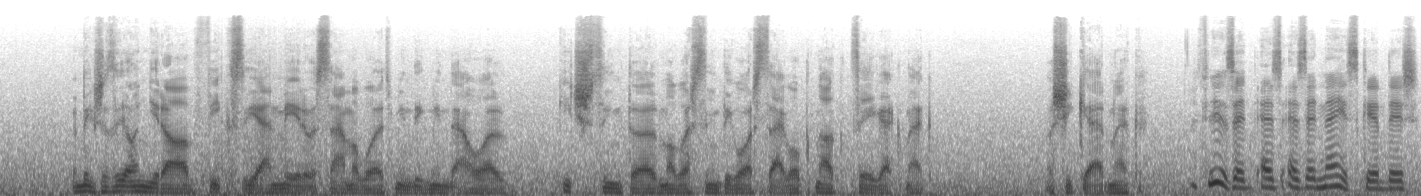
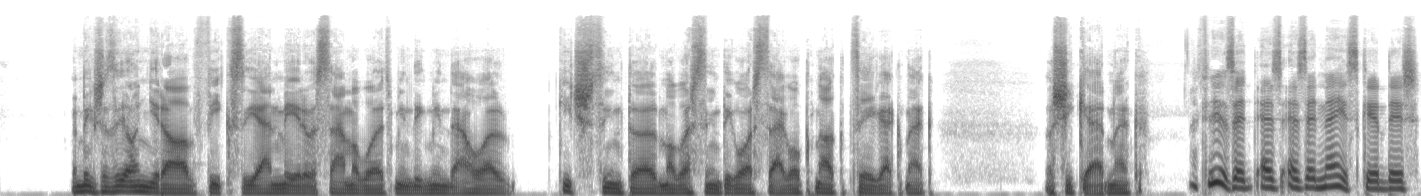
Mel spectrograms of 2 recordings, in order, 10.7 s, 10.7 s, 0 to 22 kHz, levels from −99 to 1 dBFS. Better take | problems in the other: second | wind noise on the microphone; occasional gusts; 15 dB below the speech

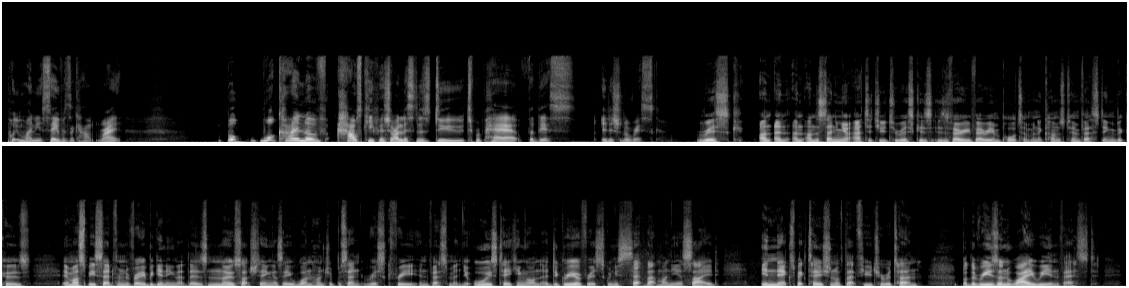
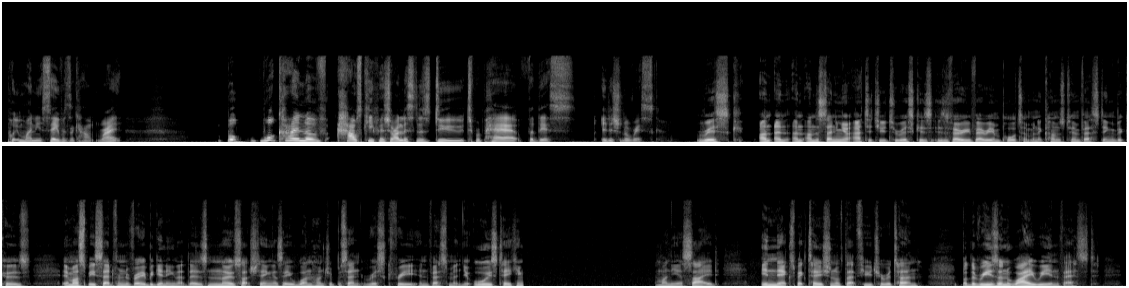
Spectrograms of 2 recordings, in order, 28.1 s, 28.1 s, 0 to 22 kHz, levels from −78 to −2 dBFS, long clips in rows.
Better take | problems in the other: first | audio cutting out; at 21 s for 1.5 s

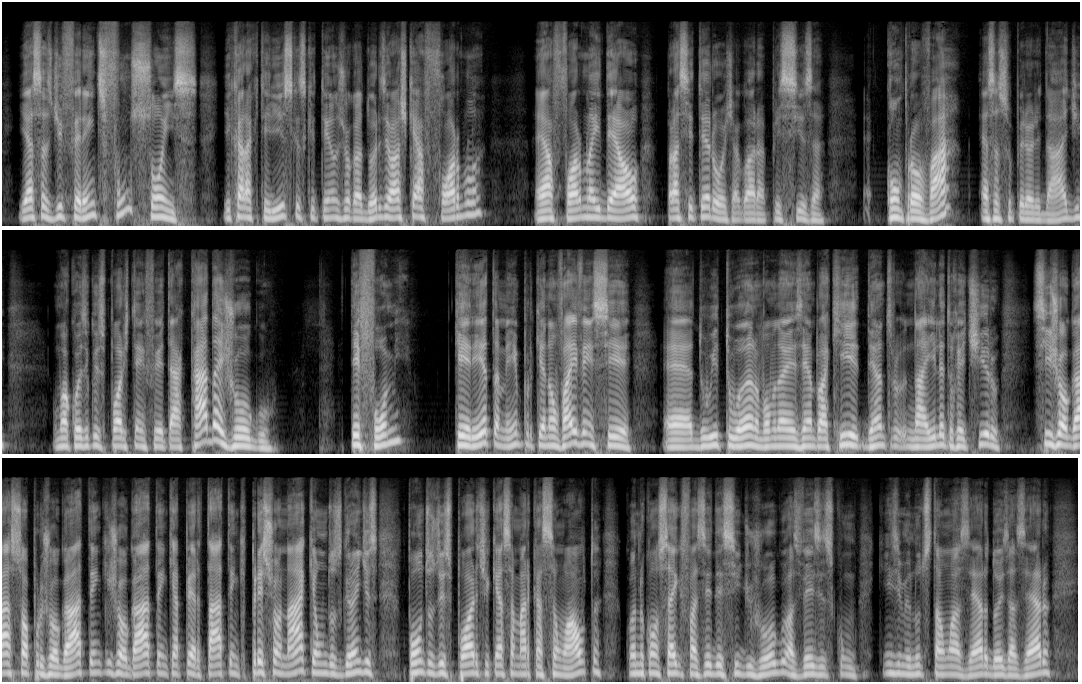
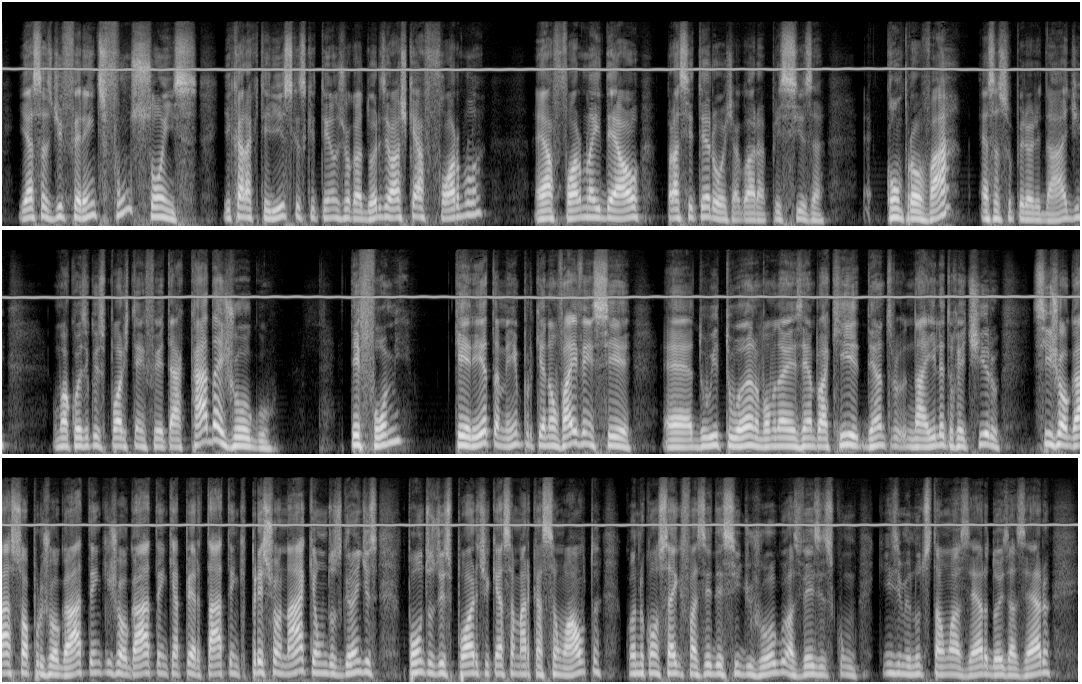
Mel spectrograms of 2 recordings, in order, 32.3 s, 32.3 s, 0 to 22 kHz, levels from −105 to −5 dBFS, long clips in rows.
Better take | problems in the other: first | high-pitched whine; loud; throughout; 6.5 kHz, 8 dB below the speech

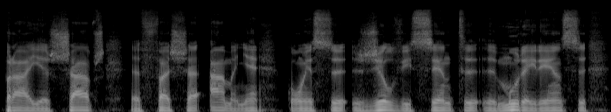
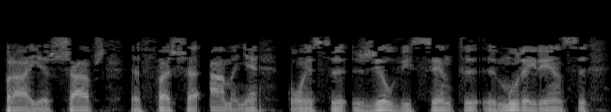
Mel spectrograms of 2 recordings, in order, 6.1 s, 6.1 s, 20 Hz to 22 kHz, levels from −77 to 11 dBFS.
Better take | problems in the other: first | garbled, watery; badly; nothing above 5.5 kHz

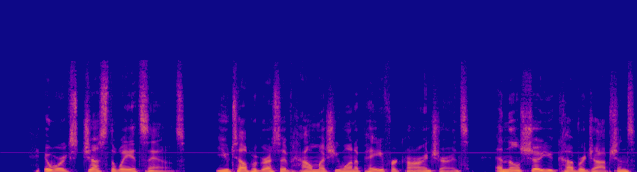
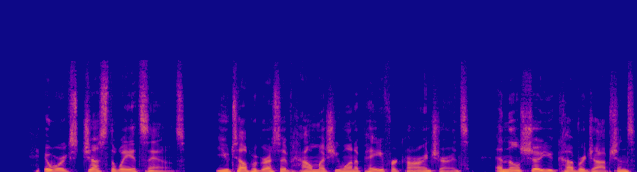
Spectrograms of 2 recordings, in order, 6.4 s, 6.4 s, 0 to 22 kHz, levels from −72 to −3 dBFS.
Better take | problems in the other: second | high-pitched whine; faint; throughout; 2.5 kHz, 30 dB below the speech

